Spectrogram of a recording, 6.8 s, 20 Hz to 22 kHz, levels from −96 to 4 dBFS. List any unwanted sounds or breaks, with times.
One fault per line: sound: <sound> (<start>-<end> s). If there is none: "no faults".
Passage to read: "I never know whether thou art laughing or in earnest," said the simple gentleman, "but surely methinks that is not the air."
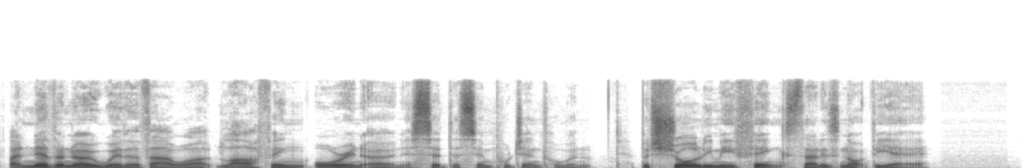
no faults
